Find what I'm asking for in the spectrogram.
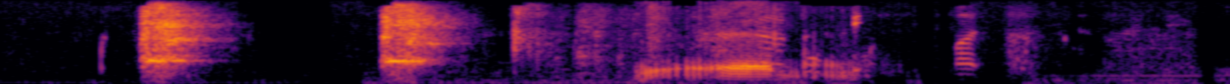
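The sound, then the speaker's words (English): An older female dog barks in a few loud, sharp bursts, with rougher, uneven vocal sounds filling the gaps between them. “What are you barking for?”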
